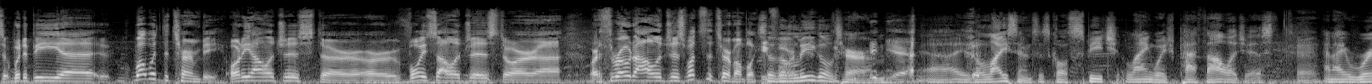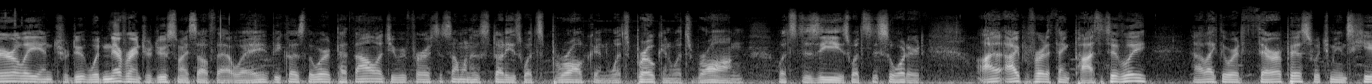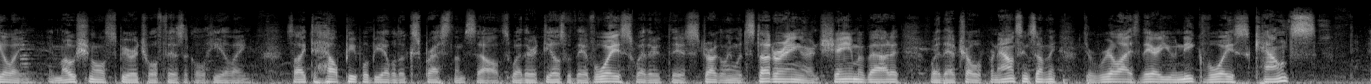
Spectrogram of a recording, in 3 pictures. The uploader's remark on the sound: Live from The Pizza Block in Riverdale, NY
